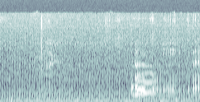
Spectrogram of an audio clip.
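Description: Quiet studio room tone with a low steady electrical hum, and a brief faint voice sound, like a soft chuckle, about a second and a half in.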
